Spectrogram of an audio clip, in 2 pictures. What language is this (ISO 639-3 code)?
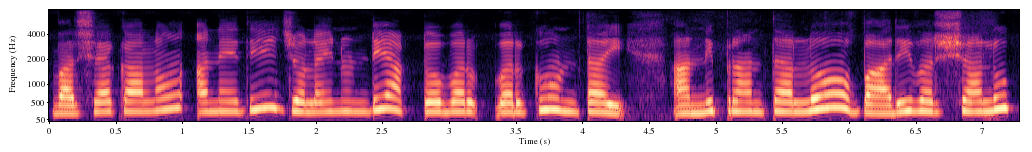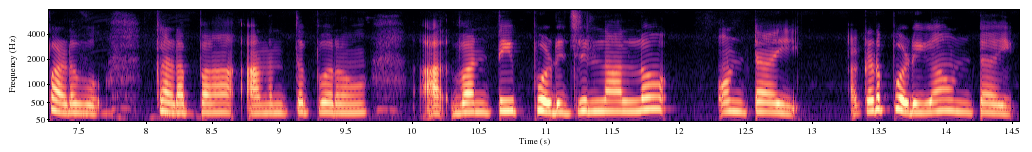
tel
